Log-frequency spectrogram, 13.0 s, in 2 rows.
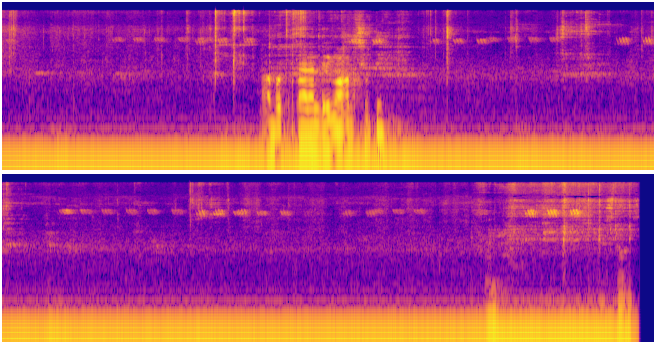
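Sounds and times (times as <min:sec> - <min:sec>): crickets chirping: 0:00.0 - 0:12.9.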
